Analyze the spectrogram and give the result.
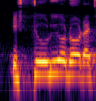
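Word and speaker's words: stdio.h: अब यहां पर मैं एक वर्ड लिखूंगा एस टी डी आई ओ डॉट एच स्टूडियो डॉट एच बोलते हैं हम इसको ठीक है स्टूडियो की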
